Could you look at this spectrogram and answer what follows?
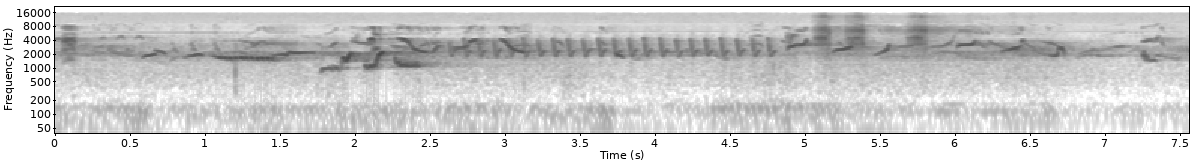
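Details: Brown prinia chicks awaiting their parent, which is searching for food for them: loud squeaky chirps early on, then a rapid buzzy run of evenly spaced high notes, followed by scattered sharp tweets.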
